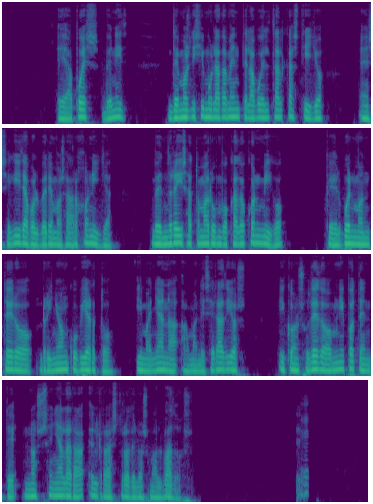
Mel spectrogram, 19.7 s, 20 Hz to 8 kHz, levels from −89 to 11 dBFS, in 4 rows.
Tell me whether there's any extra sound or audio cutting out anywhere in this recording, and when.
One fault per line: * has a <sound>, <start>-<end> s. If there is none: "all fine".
* has a laugh, 18.7-18.9 s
